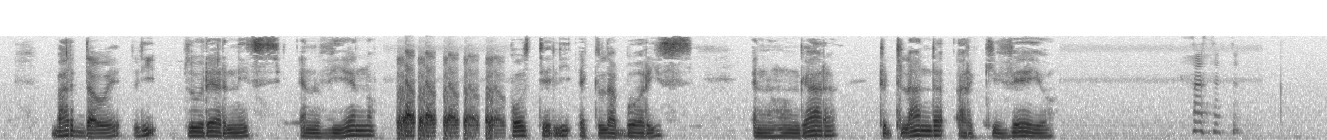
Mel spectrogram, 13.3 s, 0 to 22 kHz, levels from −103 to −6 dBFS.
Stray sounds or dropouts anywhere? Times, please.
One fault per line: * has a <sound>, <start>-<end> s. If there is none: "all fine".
* has a laugh, 4.0-5.1 s
* has a laugh, 11.8-12.4 s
